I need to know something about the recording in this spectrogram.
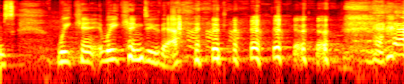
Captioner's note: laughing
